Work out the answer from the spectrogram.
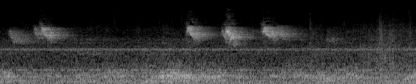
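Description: Small bird chirping: short, high, falling chirps, two near the start and three in quick succession about two seconds in.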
